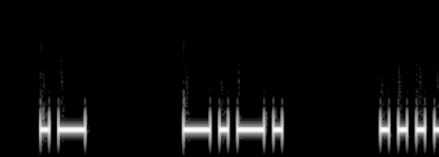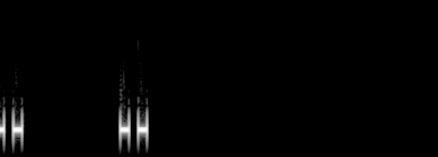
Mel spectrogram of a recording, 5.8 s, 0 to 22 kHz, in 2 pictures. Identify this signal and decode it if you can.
Morse code, heard as a keyed tone, about 20 wpm, spaced as for 10 wpm, 700 Hz. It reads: AC5I
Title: 095 Lesson 16g - Letter c - Call Signs 20wpm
